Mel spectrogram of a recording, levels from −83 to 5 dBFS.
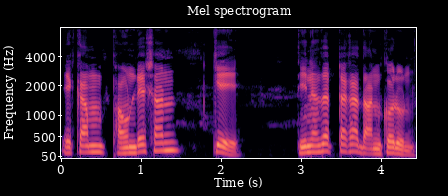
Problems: background sounds at intervals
